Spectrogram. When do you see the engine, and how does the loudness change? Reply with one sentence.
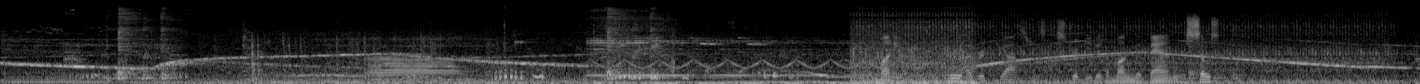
You can hear the engine from 8.4 to 14.1 s, getting quieter.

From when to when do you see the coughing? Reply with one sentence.
The coughing can be heard from 1.1 to 1.9 s, from 6.0 to 6.8 s and from 11.8 to 12.6 s.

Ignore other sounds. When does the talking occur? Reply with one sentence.
You can hear the talking from 8.7 to 12.2 s.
